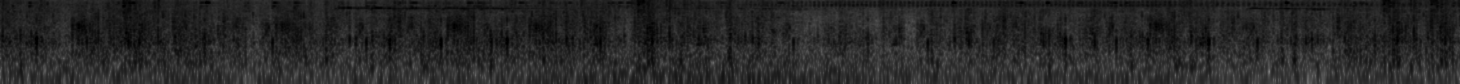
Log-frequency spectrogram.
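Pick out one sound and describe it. Footsteps crunch steadily through dry grass and brush.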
